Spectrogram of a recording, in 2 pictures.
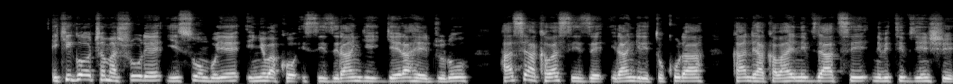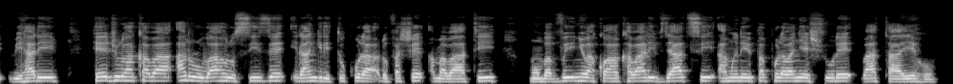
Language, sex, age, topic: Rundi, female, 25-35, education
